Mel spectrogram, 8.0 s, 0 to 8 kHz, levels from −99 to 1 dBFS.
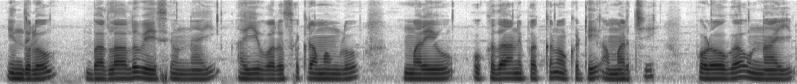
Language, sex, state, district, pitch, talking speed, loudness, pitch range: Telugu, male, Telangana, Mahabubabad, 135 Hz, 105 wpm, -17 LUFS, 130-150 Hz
